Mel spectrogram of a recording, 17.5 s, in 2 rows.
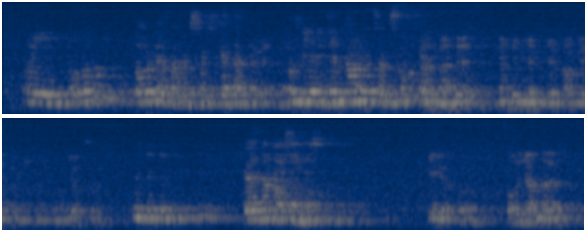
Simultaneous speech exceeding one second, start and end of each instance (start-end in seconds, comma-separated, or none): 4.2-5.5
